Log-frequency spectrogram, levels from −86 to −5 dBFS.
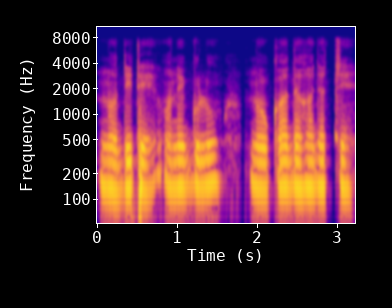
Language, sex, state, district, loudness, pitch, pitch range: Bengali, male, Assam, Hailakandi, -18 LUFS, 140 Hz, 140-145 Hz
